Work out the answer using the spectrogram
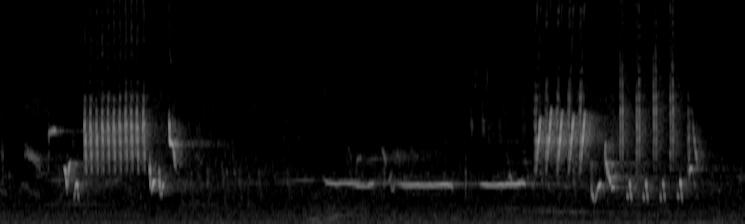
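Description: Baya weavers give rapid, buzzy, high chattering bursts, with a long thin whistle held steady between them.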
